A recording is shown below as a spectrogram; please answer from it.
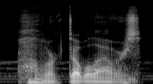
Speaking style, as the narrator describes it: I mumbled, my face growing hot from my very apparent desperation

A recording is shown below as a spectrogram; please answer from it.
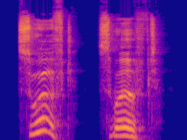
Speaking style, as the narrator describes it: cried Otter again

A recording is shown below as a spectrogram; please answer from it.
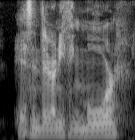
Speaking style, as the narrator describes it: the soldier grumbled, looking distastefully

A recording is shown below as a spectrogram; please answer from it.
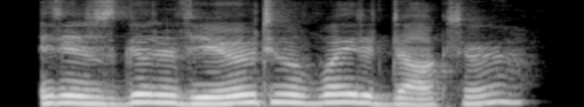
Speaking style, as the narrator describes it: he said in his huskily musical voice

